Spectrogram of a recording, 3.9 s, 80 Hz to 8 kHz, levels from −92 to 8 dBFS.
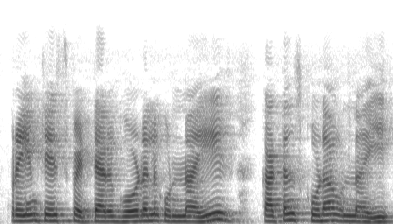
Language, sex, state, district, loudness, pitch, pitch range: Telugu, female, Andhra Pradesh, Annamaya, -18 LUFS, 200 Hz, 185-215 Hz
